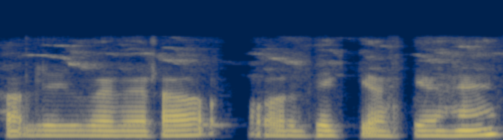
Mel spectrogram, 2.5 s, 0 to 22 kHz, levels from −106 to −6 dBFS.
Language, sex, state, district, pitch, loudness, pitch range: Hindi, male, Jharkhand, Jamtara, 140 Hz, -33 LUFS, 140-145 Hz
